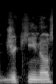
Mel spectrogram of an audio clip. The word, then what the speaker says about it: Giacchino: The man himself pronounces it Giacchino, so that's what we're going to go with.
